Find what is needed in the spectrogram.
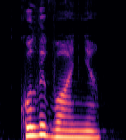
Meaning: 1. verbal noun of колива́тися impf (kolyvátysja) 2. oscillation, vibration 3. fluctuation 4. hesitation, hesitancy, vacillation, wavering
- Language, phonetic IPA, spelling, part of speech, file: Ukrainian, [kɔɫeˈʋanʲːɐ], коливання, noun, Uk-коливання.ogg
